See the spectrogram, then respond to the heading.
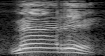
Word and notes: nare: Nafe; Tanna

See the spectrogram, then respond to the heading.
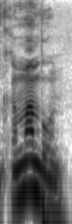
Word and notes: kamambun: Yawa

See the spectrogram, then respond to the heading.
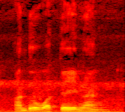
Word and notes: andowa-teinang: Serewen

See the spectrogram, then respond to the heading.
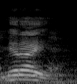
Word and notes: merai: Ansus

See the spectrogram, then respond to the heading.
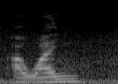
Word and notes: awaiN: Aneityum

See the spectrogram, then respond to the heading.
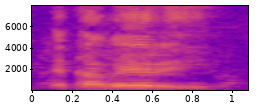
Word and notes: taweri: Ansus

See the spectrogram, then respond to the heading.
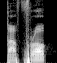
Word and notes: tafrok: mpur

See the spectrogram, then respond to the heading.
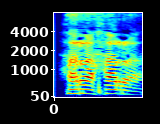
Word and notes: harahara: Raga

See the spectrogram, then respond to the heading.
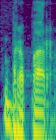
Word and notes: brapar: Biak

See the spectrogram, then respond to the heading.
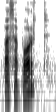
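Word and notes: pasaport: San Lucas Quiaviní Zapotec

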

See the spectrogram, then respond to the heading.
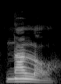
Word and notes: nañlò: Apatani

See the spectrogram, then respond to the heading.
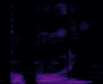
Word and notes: kokori: Roon

